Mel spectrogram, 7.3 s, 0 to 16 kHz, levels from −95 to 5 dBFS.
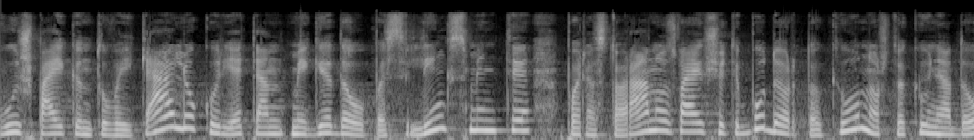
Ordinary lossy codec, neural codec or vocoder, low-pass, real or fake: AAC, 48 kbps; none; 10.8 kHz; real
